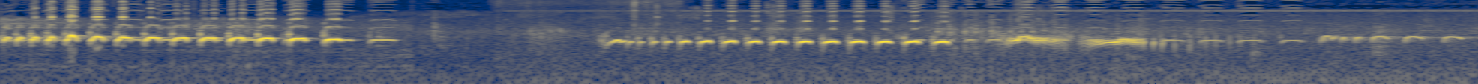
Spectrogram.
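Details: Local zebra doves singing together, a recording meant to coax silent doves to sing: two bursts of fast, evenly repeated cooing notes separated by a short pause, followed by softer overlapping phrases.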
